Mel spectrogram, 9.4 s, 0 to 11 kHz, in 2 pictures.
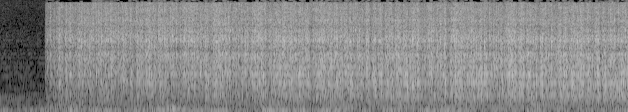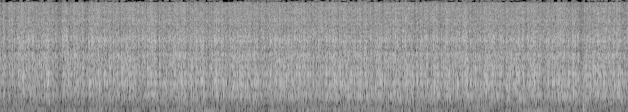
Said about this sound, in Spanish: Y de pronto entonces vamos a escuchar, fíjate cómo empiezan a sonar 100 metrónomos a la vez.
